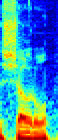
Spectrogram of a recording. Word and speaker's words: shotel: I've heard people call it the shotel and the shotel. I call it the shotel because it rhymes with hotel.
